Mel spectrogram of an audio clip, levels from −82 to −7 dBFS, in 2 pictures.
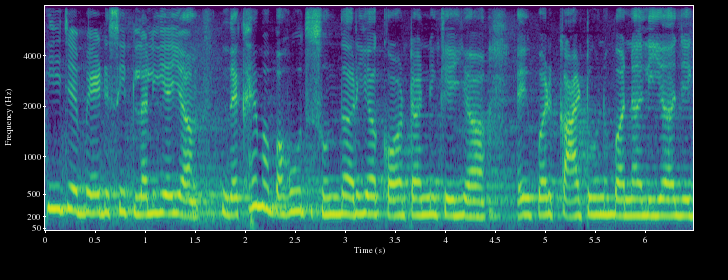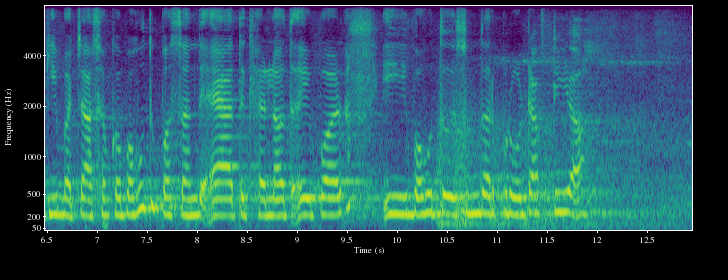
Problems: none marked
